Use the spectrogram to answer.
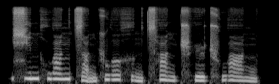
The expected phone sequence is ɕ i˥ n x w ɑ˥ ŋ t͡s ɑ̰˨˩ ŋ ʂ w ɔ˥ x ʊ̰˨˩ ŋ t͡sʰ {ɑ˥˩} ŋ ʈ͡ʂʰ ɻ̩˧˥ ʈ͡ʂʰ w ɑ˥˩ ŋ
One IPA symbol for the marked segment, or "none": ɑ˥˩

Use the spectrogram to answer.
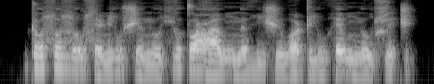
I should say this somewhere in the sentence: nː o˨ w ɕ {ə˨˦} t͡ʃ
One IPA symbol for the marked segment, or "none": ə˨˦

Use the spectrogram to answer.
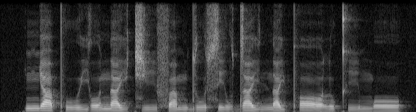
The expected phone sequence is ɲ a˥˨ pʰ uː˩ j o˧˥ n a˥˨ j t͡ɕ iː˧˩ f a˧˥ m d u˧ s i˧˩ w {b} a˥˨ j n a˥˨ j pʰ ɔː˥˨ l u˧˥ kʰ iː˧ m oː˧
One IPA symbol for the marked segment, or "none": d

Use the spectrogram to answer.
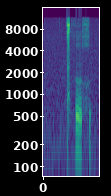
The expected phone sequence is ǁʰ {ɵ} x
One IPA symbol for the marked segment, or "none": ɵ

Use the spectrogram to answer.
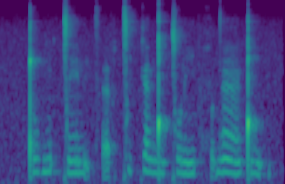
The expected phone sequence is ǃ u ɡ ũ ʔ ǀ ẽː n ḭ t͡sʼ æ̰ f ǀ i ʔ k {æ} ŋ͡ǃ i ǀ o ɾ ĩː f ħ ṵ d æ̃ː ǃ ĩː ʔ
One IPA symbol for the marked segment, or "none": æ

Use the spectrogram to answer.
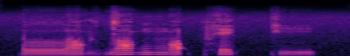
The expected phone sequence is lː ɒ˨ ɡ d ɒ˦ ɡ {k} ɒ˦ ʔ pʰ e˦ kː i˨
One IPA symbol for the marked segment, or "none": ŋ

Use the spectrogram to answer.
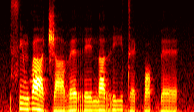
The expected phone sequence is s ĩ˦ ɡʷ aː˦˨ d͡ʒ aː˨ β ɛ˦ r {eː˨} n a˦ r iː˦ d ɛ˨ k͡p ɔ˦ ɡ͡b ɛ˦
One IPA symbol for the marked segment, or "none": eː˦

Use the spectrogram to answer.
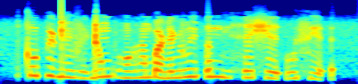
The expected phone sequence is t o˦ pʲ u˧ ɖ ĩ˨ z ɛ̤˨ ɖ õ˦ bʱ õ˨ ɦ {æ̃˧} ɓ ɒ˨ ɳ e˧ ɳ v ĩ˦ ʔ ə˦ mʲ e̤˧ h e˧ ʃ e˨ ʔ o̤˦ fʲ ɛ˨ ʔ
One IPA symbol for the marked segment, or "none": ə̃˧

